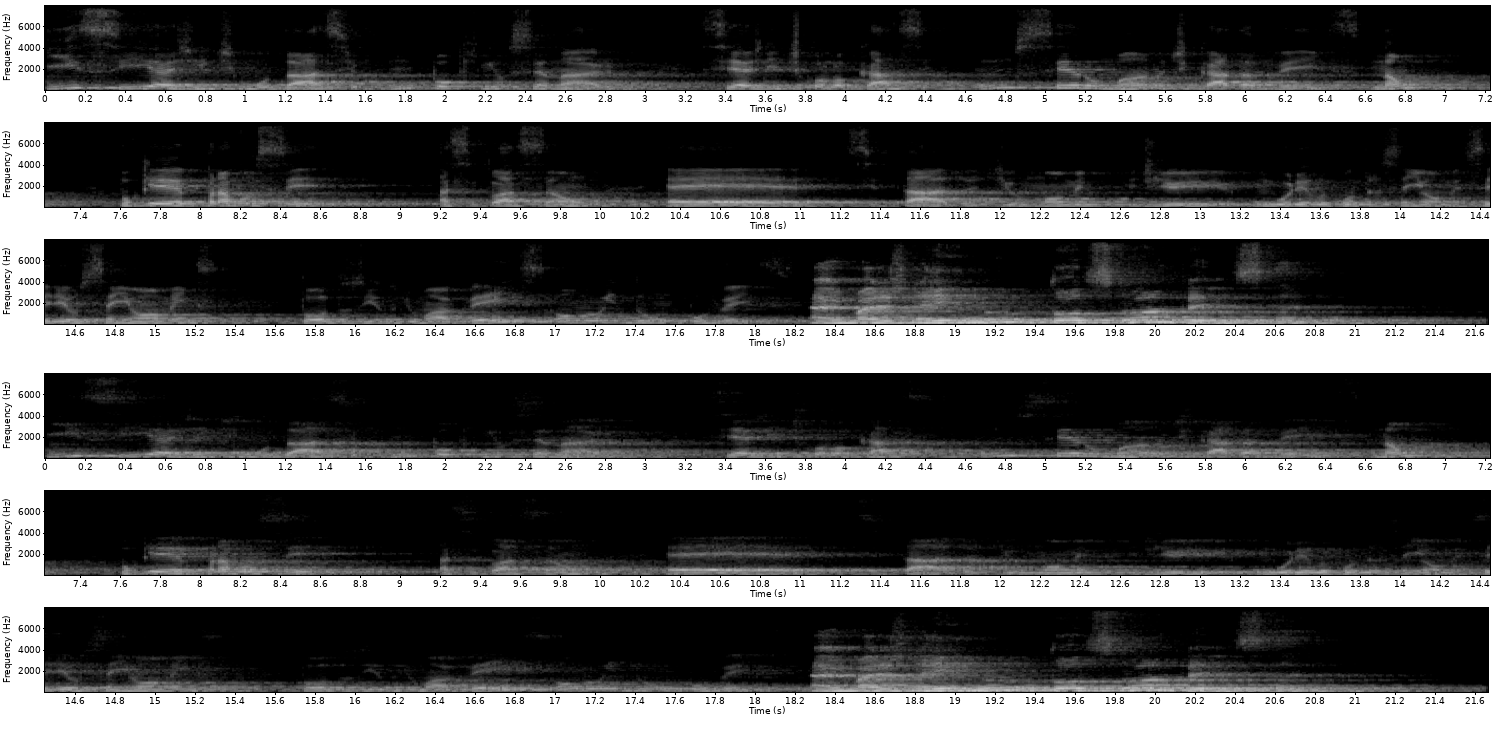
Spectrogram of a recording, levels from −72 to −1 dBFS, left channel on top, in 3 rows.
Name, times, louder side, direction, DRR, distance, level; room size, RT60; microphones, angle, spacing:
voice 1, 0.0-2.9 3.3-6.9 7.6-8.7 9.2-10.0 10.3-15.3 15.7-18.0, left 2 dB, 65° left, 6 dB, 0.7 m, -32 dB
voice 2, 18.3-20.7, left 1 dB, 20° left, 3 dB, 0.6 m, -22 dB
13.5 x 6.3 x 5.1 m, 2.9 s
head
